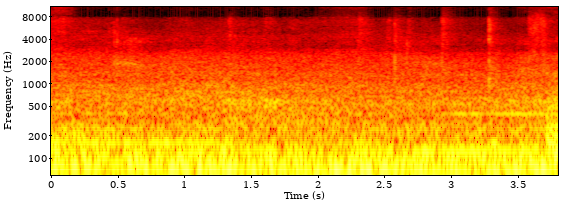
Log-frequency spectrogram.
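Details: Only a low, steady rumbling noise like distant traffic is heard, with no animal calls.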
